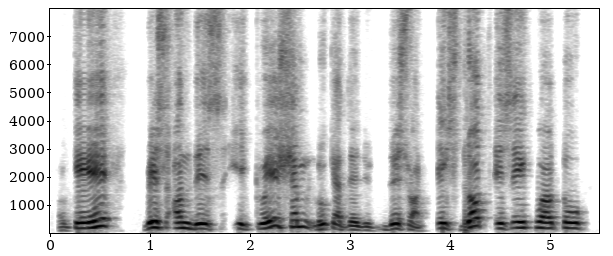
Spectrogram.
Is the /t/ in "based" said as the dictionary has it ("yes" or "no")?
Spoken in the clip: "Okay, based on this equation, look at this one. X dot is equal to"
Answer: no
